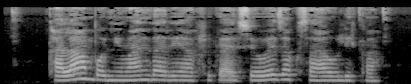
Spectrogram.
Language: Swahili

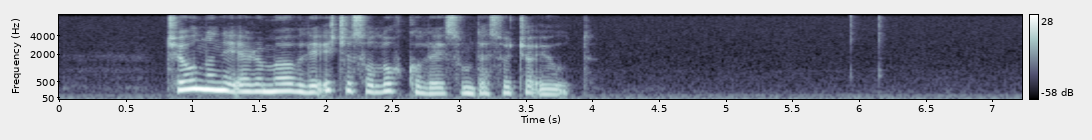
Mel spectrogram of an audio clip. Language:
Faroese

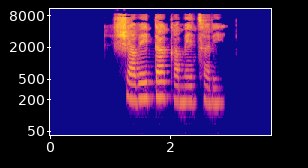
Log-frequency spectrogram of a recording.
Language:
Ashéninka Perené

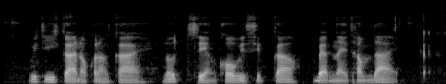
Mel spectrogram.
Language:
Thai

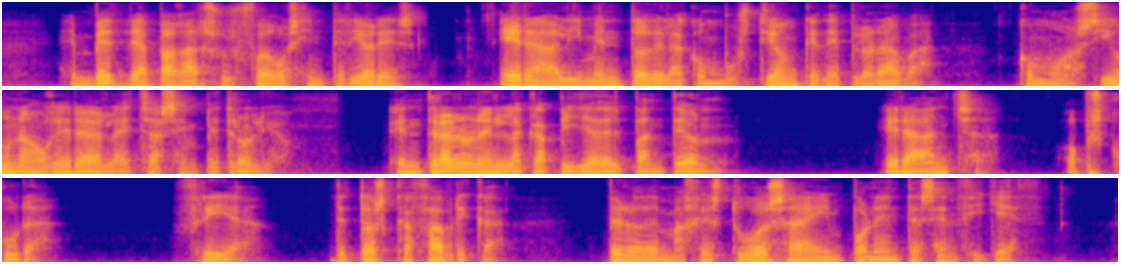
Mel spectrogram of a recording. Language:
Spanish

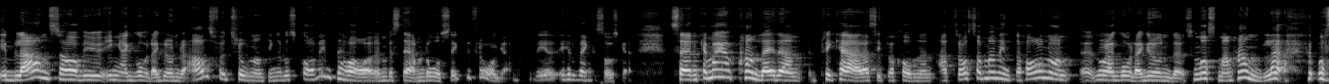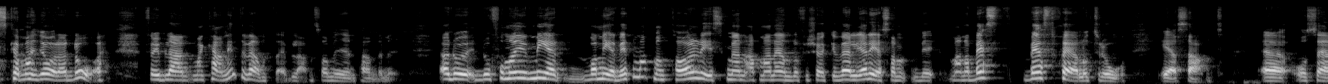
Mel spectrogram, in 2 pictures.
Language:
Swedish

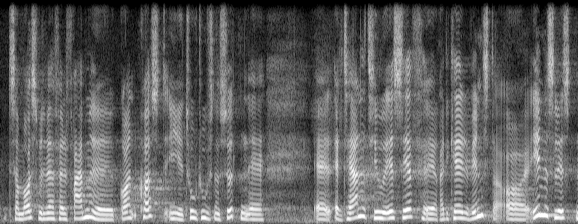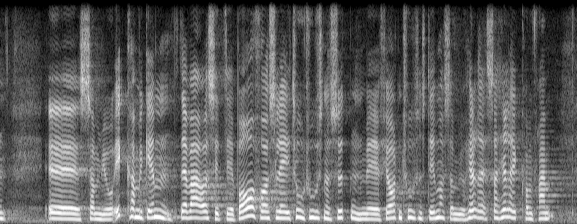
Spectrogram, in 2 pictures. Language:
Danish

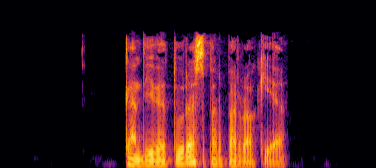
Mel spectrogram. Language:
Catalan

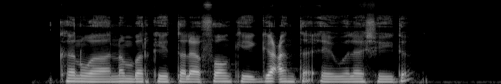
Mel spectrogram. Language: Somali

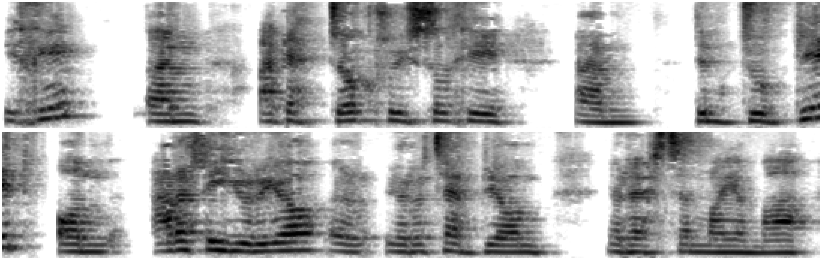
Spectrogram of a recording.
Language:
Welsh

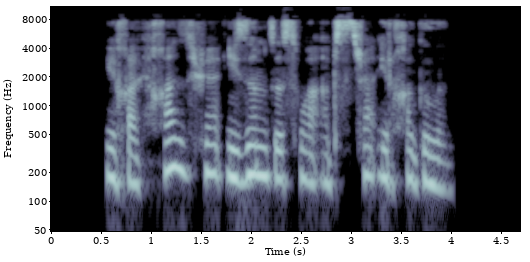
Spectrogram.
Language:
Abkhazian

